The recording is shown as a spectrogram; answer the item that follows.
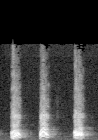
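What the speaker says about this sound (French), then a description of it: "le quarterback aboie ses signaux" Three loud, evenly spaced dog-like barks from a cartoon football quarterback calling signals, close and punchy with clean silence between each bark.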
